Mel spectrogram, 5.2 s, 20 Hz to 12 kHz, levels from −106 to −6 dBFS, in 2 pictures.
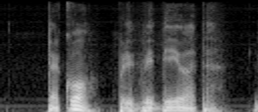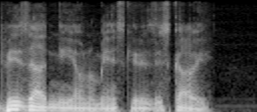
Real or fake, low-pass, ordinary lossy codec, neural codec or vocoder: fake; none; none; codec, 24 kHz, 6 kbps, HILCodec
